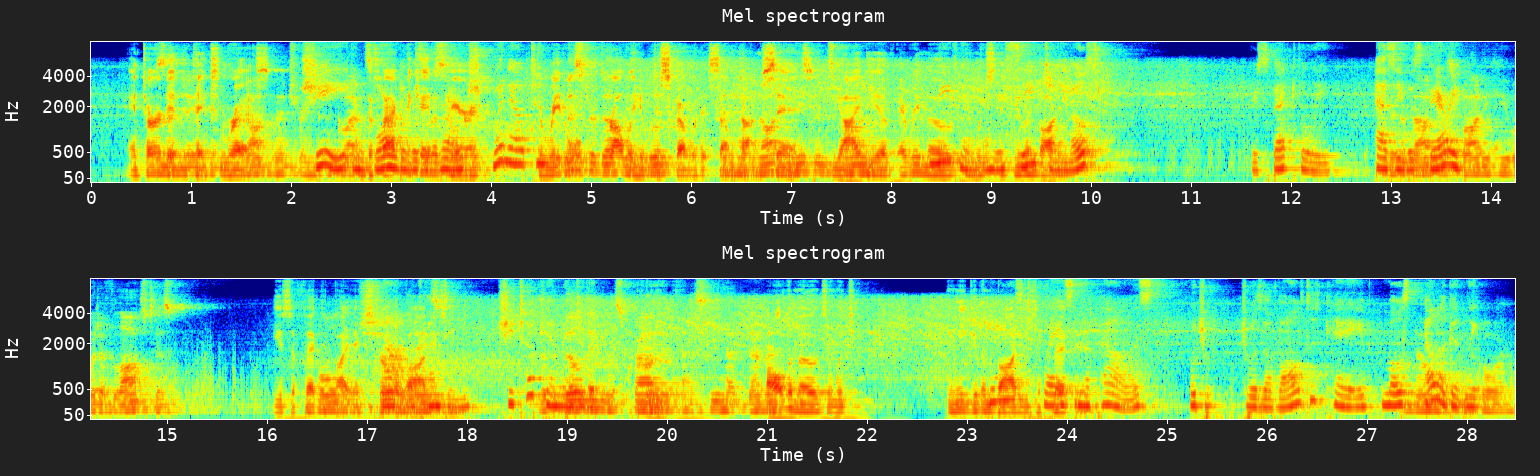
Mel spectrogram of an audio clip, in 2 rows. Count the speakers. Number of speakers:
3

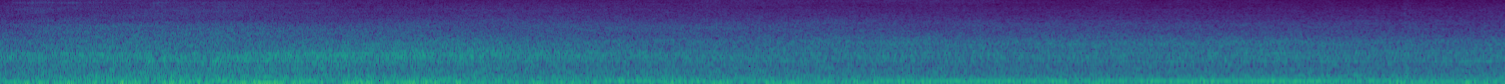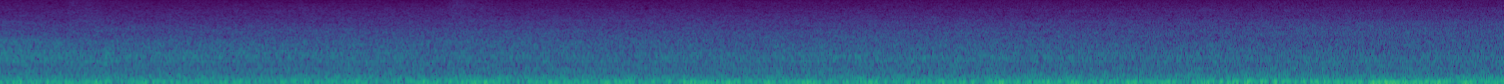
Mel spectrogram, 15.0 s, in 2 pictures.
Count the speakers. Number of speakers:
0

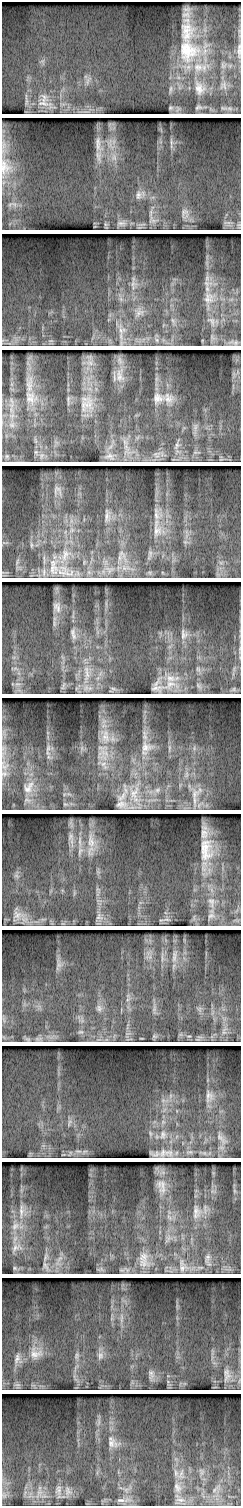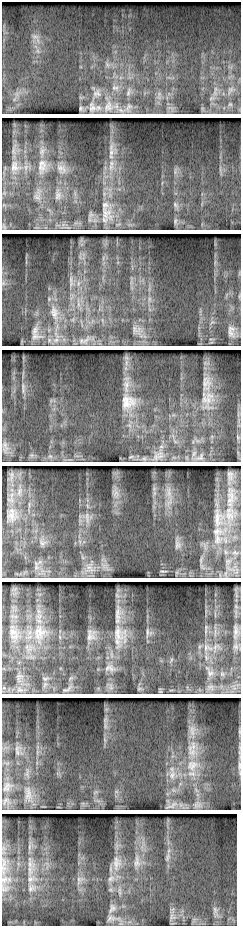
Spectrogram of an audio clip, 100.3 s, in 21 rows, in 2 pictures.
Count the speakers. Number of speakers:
2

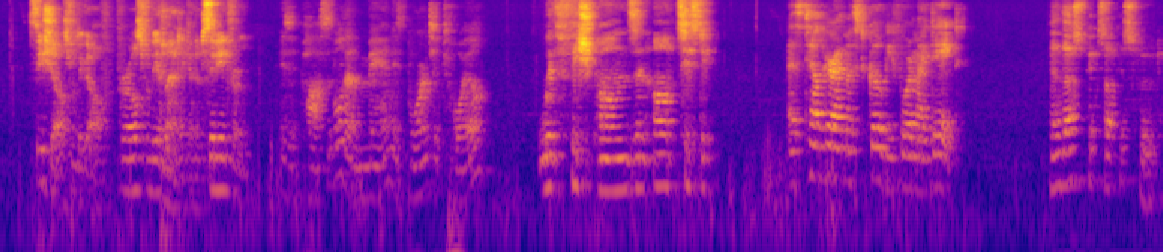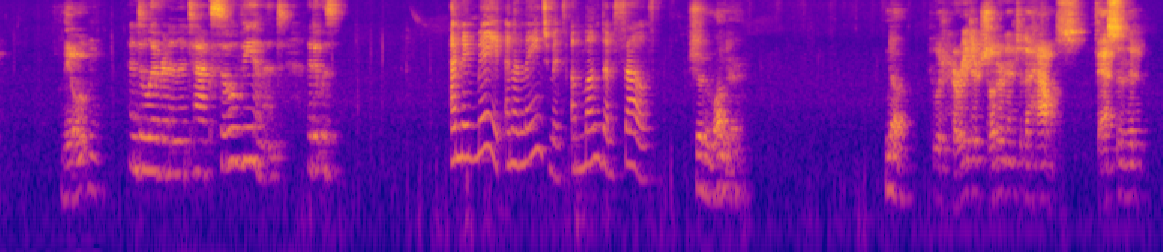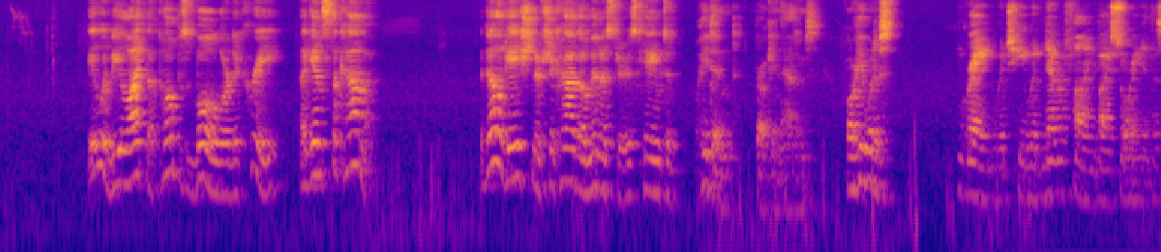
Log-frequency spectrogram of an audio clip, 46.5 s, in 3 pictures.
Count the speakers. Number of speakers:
10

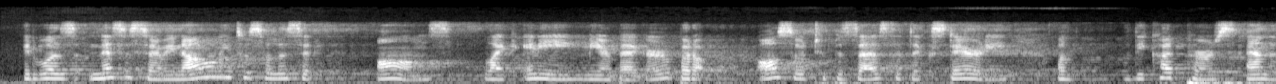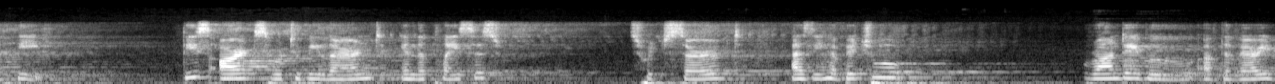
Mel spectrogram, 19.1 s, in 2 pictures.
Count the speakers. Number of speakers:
1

